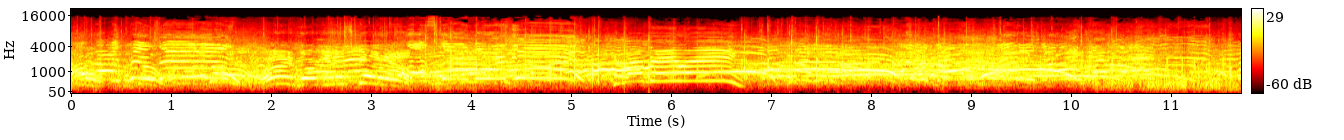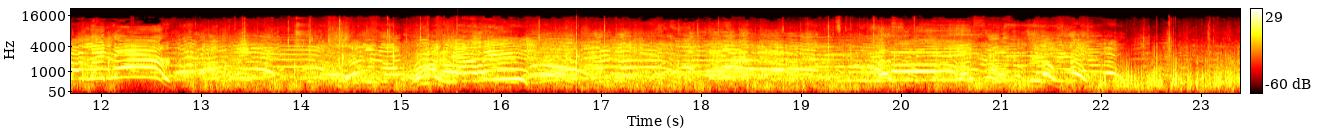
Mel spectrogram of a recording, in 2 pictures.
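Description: Spectators and teammates yelling and cheering on runners in a relay race: many overlapping high-pitched shouts, loud and without a break.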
